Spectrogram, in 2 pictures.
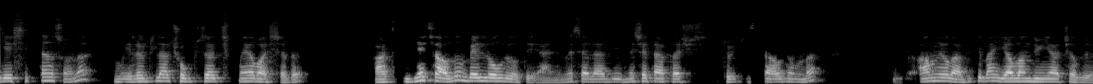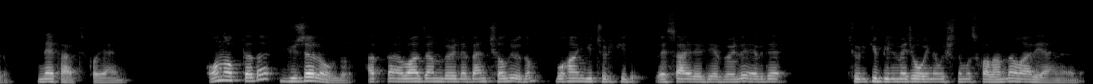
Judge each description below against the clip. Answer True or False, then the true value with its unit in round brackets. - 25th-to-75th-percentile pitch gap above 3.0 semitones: False (2.5 semitones)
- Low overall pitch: True (130 Hz)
